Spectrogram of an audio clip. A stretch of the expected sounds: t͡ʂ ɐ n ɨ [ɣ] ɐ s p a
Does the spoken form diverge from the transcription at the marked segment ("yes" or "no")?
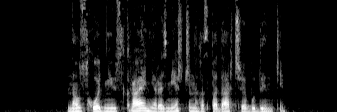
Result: no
